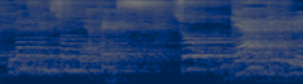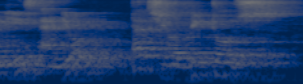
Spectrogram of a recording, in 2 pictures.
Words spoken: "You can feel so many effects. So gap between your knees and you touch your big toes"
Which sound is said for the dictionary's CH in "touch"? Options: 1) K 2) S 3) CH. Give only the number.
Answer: 2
